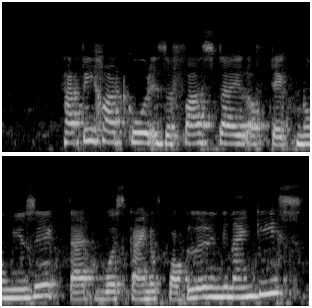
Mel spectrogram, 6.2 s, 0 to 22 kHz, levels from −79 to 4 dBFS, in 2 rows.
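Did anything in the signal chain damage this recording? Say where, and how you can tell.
No, nothing along the chain seems to have harmed this speech recording, so there's no stage to point to and nothing to chase.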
